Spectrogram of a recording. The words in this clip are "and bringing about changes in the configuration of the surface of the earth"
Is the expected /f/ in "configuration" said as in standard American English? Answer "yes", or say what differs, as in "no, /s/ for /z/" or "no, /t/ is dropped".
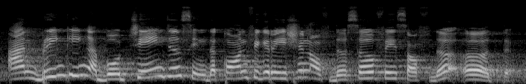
yes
